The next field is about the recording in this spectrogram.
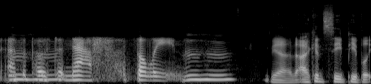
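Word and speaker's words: naphthalene: you pronounce that because sometimes people just abbreviate the pH as a p m so they would say napthalene as opposed to napthalene yeah I could see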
